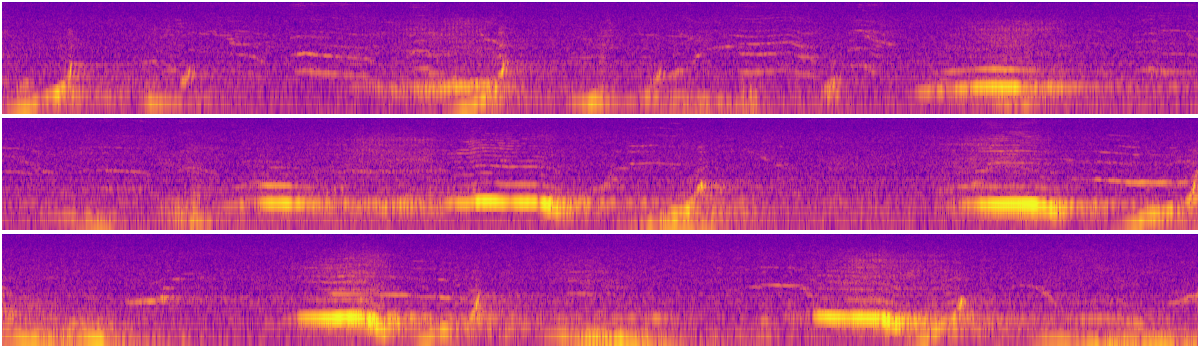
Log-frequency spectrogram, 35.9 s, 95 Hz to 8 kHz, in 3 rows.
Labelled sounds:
2.1	3.7	humpback whale, 0.80 to 2.5 kHz
4.1	4.3	humpback whale, 0.96 to 1.2 kHz
4.8	5.2	humpback whale, 1.4 to 1.9 kHz
5.7	6.6	humpback whale, 0.83 to 2.3 kHz
7.0	9.0	humpback whale, 0.80 to 4.4 kHz
11.6	12.3	humpback whale, 0.83 to 2.6 kHz
13.0	13.5	humpback whale, 0.80 to 1.1 kHz
15.4	17.4	humpback whale, 0.90 to 4.3 kHz
18.2	18.8	humpback whale, 1.2 to 5.4 kHz
21.4	22.3	humpback whale, 1.2 to 4.7 kHz
22.9	23.4	humpback whale, 1.9 to 4.1 kHz
27.1	27.4	humpback whale, 1.1 to 1.2 kHz
29.9	30.2	humpback whale, 0.93 to 1.1 kHz
31.4	32.5	humpback whale, 0.80 to 1.6 kHz
34.1	34.4	humpback whale, 0.80 to 1.1 kHz

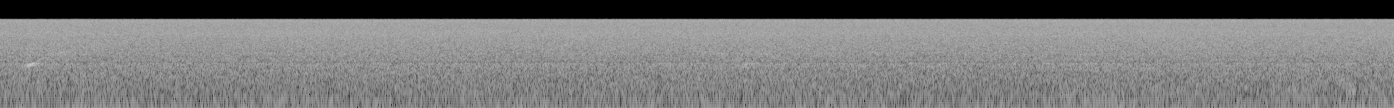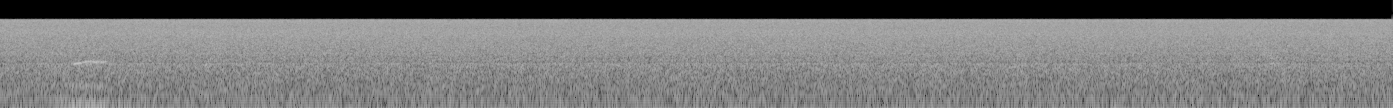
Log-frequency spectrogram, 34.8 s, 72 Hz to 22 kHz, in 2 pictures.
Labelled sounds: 18.3	18.8	humpback whale, 0.80 to 0.93 kHz

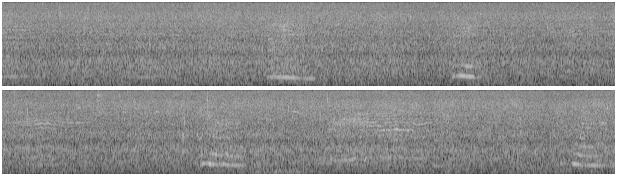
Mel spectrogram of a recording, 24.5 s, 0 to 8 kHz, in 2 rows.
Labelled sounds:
0.0	0.3	humpback whale, 2.0 to 2.2 kHz
12.9	13.9	humpback whale, 1.9 to 2.4 kHz
19.0	20.9	humpback whale, 1.7 to 2.8 kHz
23.8	24.1	humpback whale, 0.94 to 1.0 kHz

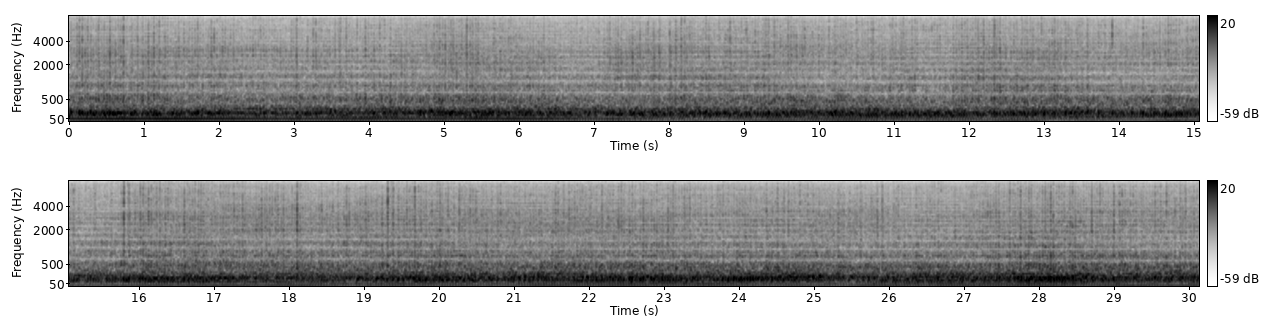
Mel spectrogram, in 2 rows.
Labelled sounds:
15.6	16.0	vessel noise, 4.3 to 5.7 kHz

